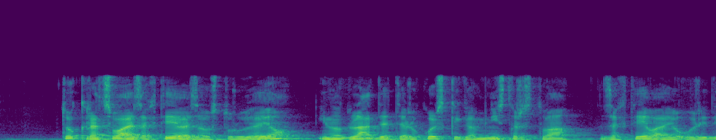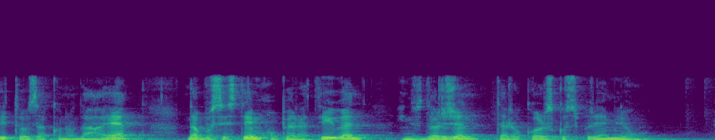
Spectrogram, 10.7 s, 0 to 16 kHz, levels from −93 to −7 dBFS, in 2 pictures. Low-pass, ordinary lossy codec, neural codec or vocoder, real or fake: 7.2 kHz; none; none; real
